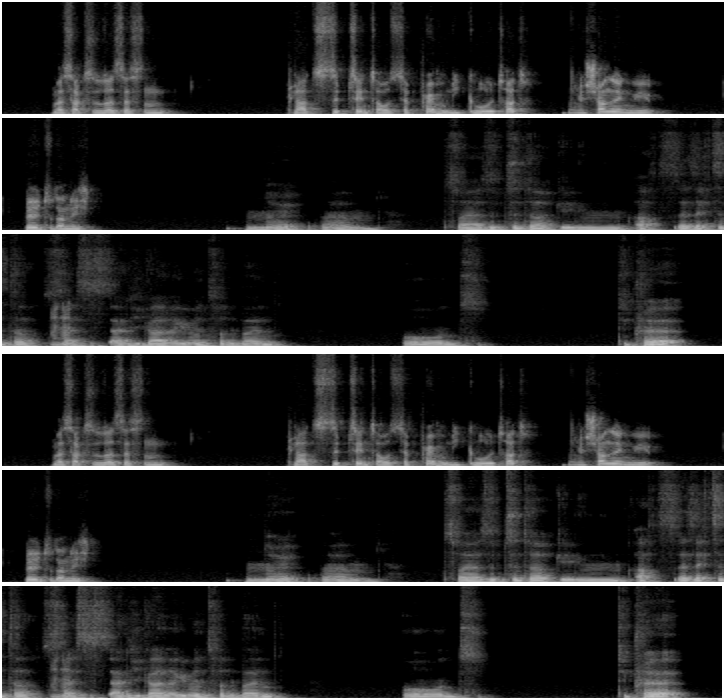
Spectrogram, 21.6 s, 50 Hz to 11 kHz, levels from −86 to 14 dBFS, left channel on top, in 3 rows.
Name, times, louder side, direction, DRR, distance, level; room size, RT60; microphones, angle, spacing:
voice 1, 0.5-1.7 2.9-5.3 5.7-6.6 7.5-8.1 14.9-15.2, left 1 dB, 15° left, 9 dB, 1.1 m, -23 dB
voice 2, 9.7-10.1 10.4-10.9 11.6-17.2 18.4-19.2 20.6-21.1, right 1 dB, 85° right, 2 dB, 2.8 m, -21 dB
26.0 x 10.0 x 2.5 m, 0.30 s
head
